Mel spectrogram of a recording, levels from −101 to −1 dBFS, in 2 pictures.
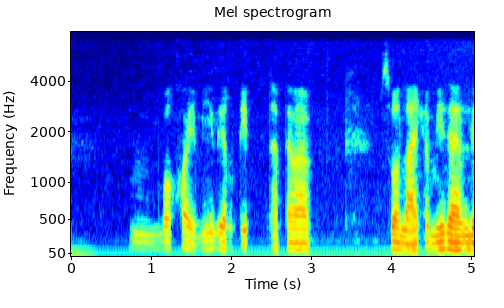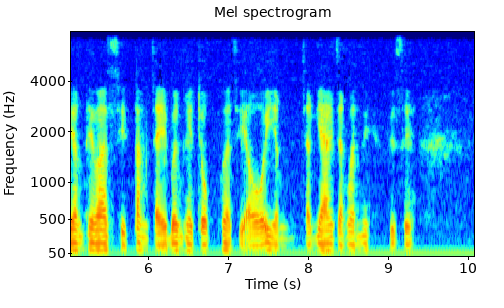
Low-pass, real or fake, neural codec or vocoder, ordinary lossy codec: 7.2 kHz; real; none; AAC, 48 kbps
